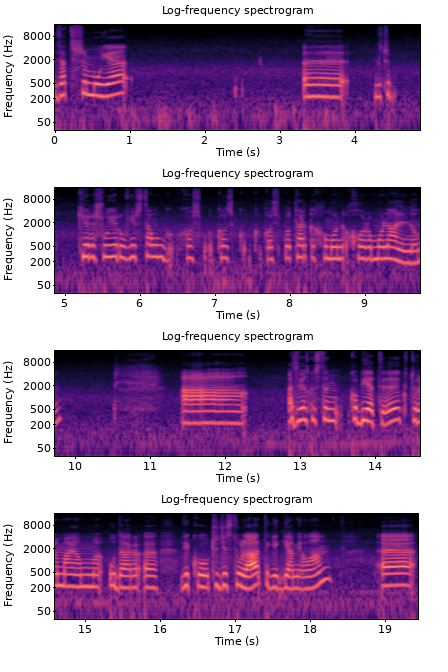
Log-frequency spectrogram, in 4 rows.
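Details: 41-year-old woman with aphasia after a stroke in 2009, self-described stroke survivor and aphasian; aphasia after stroke.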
